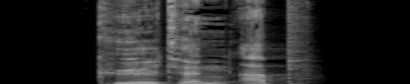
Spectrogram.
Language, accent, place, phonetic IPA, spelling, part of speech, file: German, Germany, Berlin, [ˌkyːltn̩ ˈap], kühlten ab, verb, De-kühlten ab.ogg
- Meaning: inflection of abkühlen: 1. first/third-person plural preterite 2. first/third-person plural subjunctive II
